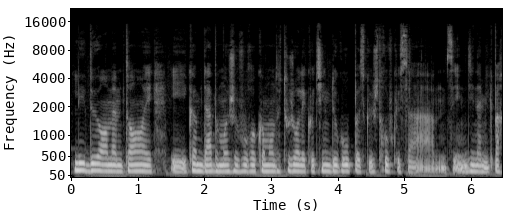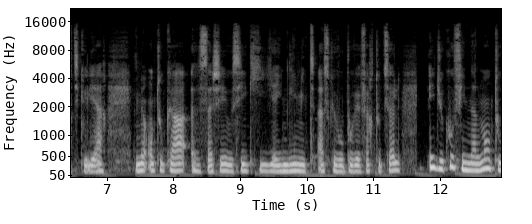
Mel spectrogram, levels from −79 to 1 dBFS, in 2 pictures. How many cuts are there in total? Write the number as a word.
zero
